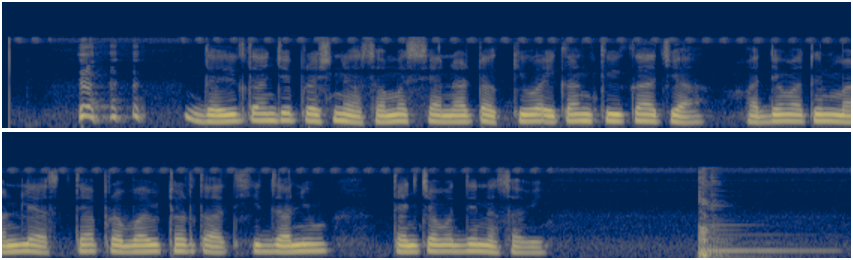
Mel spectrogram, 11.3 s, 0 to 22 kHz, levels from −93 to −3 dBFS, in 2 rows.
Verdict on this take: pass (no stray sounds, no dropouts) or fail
fail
